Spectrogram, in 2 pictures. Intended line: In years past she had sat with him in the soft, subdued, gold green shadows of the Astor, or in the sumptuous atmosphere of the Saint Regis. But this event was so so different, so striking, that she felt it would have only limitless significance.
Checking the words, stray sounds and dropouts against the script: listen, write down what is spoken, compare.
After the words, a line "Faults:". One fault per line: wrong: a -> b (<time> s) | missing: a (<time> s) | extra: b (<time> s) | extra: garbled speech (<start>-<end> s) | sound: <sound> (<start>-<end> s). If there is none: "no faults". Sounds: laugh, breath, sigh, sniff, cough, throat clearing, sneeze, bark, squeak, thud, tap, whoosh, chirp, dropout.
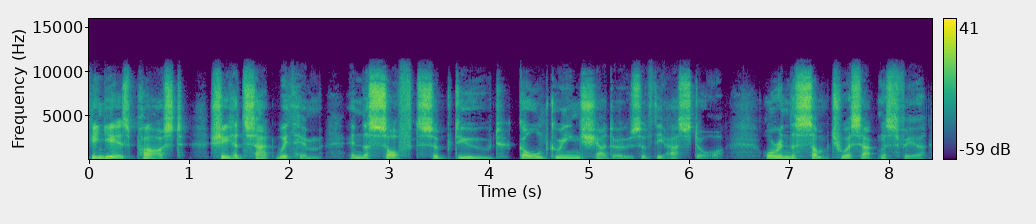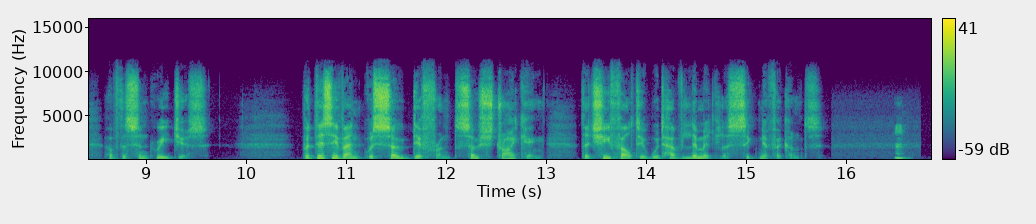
In years past she had sat with him in the soft, subdued, gold green shadows of the Astor, or in the sumptuous atmosphere of the Saint Regis. But this event was so different, so striking, that she felt it would have limitless significance.
Faults:
missing: so (11.6 s)
missing: only (14.4 s)
sound: sniff (16.5-16.7 s)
